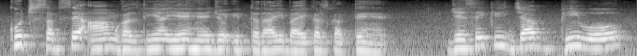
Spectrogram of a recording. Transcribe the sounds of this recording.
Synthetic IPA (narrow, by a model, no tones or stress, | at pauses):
kʊt͡ʃʰsɐbseʔaːmɣɐlt̪ijãjeɦɛ̃d͡ʒoːʔɪp̚t̪ɪd̪aːibaːɪkəɾzkɐɾt̪eɦɛ̰̃ː | d͡ʒɛːsekid͡ʒɐbːʱiʋo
